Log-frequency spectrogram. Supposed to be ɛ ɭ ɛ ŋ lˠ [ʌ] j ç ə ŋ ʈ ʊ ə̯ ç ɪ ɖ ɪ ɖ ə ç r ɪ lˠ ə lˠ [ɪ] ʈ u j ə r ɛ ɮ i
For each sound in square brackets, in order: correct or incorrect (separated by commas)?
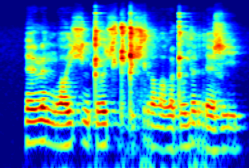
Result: correct, incorrect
